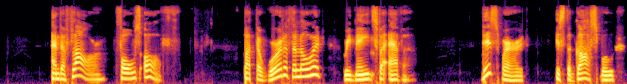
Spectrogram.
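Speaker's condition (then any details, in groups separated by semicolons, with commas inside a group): No condition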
